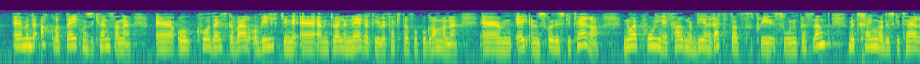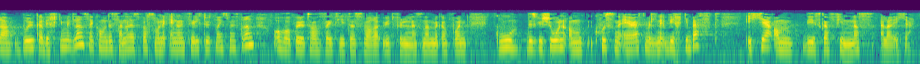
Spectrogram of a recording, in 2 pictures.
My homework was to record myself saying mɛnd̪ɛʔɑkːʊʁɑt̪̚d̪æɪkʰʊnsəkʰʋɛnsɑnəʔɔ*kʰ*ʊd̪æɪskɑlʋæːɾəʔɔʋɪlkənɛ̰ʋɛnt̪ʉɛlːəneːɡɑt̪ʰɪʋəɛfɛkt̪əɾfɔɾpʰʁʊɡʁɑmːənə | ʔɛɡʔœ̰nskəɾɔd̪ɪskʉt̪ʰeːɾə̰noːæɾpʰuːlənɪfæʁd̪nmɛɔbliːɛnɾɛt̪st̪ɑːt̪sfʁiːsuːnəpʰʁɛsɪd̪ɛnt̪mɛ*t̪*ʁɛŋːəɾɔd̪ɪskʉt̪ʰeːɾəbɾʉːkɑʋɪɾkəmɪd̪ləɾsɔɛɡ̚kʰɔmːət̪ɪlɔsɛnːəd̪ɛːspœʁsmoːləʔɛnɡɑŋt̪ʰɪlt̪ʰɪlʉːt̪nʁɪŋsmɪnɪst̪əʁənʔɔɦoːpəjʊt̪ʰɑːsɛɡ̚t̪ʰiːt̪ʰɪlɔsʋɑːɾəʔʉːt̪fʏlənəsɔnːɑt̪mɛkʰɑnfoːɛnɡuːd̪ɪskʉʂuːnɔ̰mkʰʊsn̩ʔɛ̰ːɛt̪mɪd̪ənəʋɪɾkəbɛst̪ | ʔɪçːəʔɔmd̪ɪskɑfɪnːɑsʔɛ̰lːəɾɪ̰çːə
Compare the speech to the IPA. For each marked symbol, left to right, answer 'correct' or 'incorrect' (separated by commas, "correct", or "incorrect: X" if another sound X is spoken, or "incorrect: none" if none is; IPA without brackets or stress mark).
correct, incorrect: t̪ʰ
